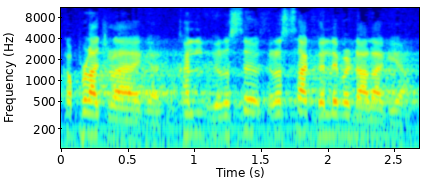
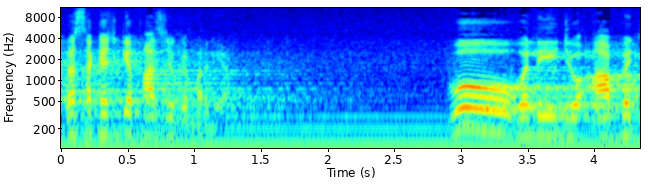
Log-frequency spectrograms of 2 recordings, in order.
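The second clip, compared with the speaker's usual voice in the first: ordinary talk, nothing marked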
